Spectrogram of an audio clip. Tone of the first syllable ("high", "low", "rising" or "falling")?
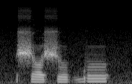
low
